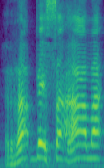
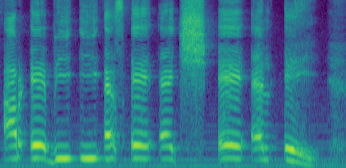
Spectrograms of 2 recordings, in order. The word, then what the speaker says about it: Rabesahala: Rabesahala is Rabesahala.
